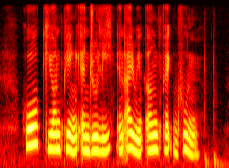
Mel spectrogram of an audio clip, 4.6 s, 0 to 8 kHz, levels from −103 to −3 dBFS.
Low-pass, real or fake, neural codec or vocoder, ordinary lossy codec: 7.2 kHz; real; none; none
